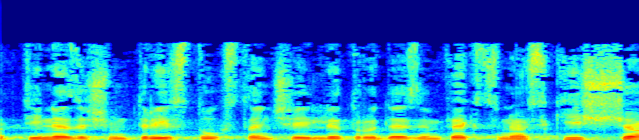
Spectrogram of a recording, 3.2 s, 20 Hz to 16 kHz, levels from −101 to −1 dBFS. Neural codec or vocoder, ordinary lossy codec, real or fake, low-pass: vocoder, 44.1 kHz, 128 mel bands every 256 samples, BigVGAN v2; MP3, 48 kbps; fake; 14.4 kHz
